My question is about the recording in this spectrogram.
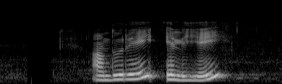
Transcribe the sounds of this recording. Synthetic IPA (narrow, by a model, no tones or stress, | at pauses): ɐ̰nd̪uɾejelijej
